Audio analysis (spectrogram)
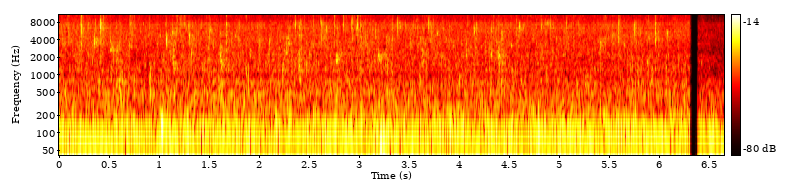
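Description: Pulled pork eggrolls frying in hot oil give off a loud, dense, continuous crackling sizzle like heavy rain, close up and unbroken apart from a brief dropout near the end.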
